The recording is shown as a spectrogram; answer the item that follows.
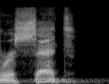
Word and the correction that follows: Russett: Uh, Russett. – Russett.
